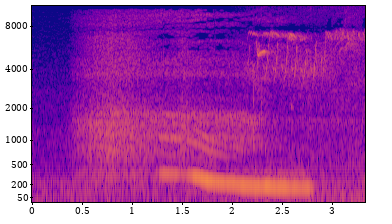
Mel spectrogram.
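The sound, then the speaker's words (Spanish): A bird chirps and warbles, with a smooth falling tone sliding down, followed by a quick run of faint high twitters near the end. No one speaks. “Un pájaro me canta y yo le canto. Me gorjea al oído y le gorjeo.”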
